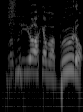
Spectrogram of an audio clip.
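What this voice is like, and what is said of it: Poor fake New York accent. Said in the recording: “You can't pull off the fake accent, good... Yeah, I suck.”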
